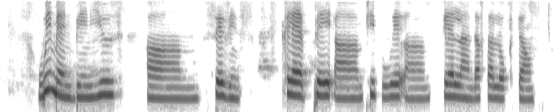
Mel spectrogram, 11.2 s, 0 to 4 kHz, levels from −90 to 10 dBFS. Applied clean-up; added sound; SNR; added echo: none; none; none; none.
